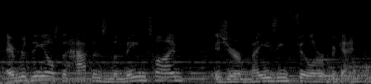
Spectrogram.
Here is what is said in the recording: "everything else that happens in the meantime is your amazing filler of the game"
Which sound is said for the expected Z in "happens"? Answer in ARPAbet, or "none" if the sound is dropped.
Z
